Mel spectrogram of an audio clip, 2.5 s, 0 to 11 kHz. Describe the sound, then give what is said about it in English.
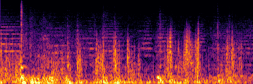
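A single sharp, booming cannon shot of a 21-gun salute for Jimmy Carter's remains at Dobbins Air Reserve Base north of Atlanta, Georgia, cracks out early, then a dense rumbling wash of outdoor noise and wind buffeting fills the rest, with no talking. “Hail to the chief, and a 21-gun salute came as the 39th president's remains were placed into a special air mission jet to the nation's capital from Dobbins Air Reserve Base north of Atlanta.”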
